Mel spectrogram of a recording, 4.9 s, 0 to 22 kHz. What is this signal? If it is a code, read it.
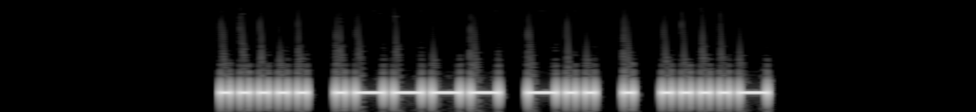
Morse code, heard as a keyed tone, about 25 wpm, 700 Hz. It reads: 51DE4
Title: Five Challenging Letter-Number Combinations 25wpm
